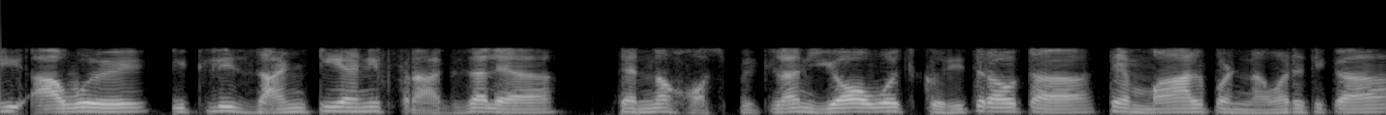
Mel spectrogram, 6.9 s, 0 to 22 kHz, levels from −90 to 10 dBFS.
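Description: G.723.1 codec damage runs throughout the speech: everything above 4 kHz is gone, and the coarse 30 ms frames with a slowly updated voice model leave the speech muffled and hoarse, consonants smeared, consistent with the codec's bitrate of about 6.3 kbit/s.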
